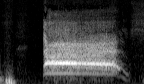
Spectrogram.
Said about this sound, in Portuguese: Para você ver a distância que eles estão de Deus. Se você está longe de uma pessoa, você tem que sair aos gritos.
